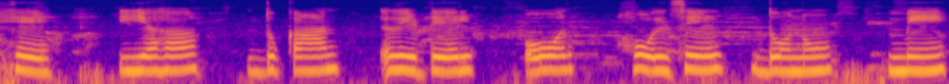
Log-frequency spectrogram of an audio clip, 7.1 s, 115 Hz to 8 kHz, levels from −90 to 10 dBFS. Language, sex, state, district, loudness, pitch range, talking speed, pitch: Hindi, female, Madhya Pradesh, Dhar, -14 LUFS, 225-240 Hz, 65 wpm, 230 Hz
